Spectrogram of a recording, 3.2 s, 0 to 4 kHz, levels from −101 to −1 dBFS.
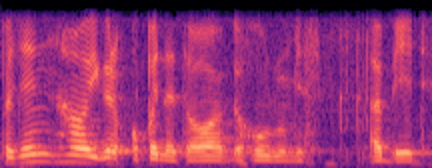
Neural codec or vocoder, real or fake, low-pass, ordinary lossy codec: none; real; 3.6 kHz; none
